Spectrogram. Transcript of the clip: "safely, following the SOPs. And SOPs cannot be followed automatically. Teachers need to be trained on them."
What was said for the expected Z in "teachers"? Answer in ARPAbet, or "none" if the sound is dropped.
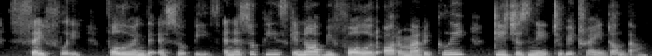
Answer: Z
